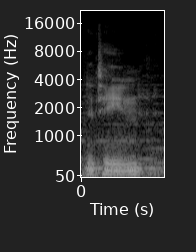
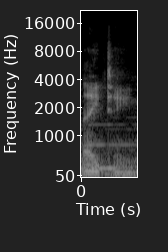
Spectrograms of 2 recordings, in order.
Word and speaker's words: nitain: Yeah, I think everybody's pretty much agreed on that point that nitine it is nitain, not 19, right?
